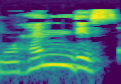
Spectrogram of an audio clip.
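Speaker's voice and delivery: مهندس slow and loud, stopping hard on the silent ن; مهندس slow, loud, with a held silent ن; stressed sukun demo. Shown as a demonstration. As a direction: press the ن of مهندس with no vowel. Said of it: "أنا وقفت وسكنت الإيه؟".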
